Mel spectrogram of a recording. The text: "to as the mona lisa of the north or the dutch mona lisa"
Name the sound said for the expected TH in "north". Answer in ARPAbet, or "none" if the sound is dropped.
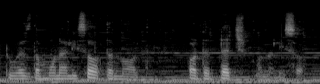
T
